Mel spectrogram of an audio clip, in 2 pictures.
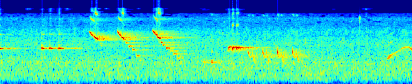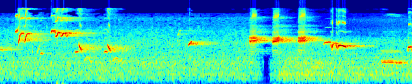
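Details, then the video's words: Asian pied starling singing aggressively as a fighting tutor song: descending stepped chirp series, rising slurs, high bright whistles and rapid clipped notes delivered in bursts, with constant low hiss beneath. "Masteran jalak suren ,pasti tarung"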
